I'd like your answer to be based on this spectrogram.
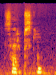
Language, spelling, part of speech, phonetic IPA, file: Polish, serbski, adjective / noun, [ˈsɛrpsʲci], LL-Q809 (pol)-serbski.wav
